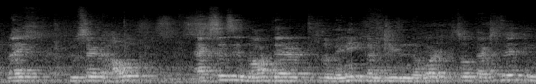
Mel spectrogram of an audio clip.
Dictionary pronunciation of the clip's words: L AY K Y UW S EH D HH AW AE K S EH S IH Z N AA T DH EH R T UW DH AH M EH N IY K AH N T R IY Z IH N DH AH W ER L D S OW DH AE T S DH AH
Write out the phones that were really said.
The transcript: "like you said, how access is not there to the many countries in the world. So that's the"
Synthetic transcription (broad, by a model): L AY K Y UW S EH D HH AW AE K S EH S IH Z N AA T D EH R T UW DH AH M EH N IY K AH N T R IY Z IH N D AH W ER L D S OW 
